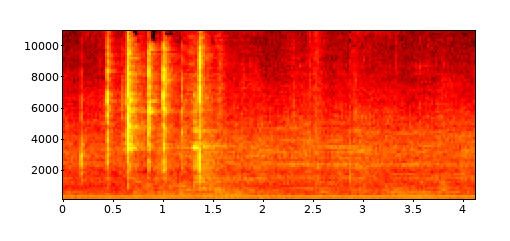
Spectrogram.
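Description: Gym equipment clinking: a quick run of light metallic clicks in the first second and a half, then a steady hum of the gym with one constant low tone.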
